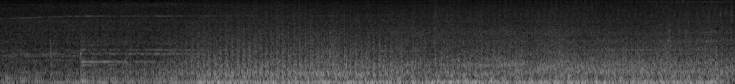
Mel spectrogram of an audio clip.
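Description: Helicopter rotors thump steadily in a dense, continuous roar that grows louder after the first couple of seconds: one Harpy helicopter and two Black Hawk helicopters flying to intelligence-given coordinates in a special forces operation to capture a cartel leader. No voices are heard.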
